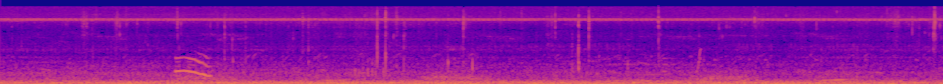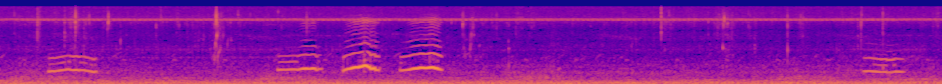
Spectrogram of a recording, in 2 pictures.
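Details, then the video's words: Searching for its friend after crossing the water, a young wild monkey gives scattered tonal coos, then a quick run of three rising-falling calls near the end, over a constant low rumble and a thin high hum. "this cute baby monkey keeps looking for and calling for his friend"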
